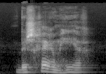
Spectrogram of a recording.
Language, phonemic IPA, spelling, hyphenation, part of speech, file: Dutch, /bəˈsxɛrmˌɦeːr/, beschermheer, be‧scherm‧heer, noun, Nl-beschermheer.ogg
- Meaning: male patron, protector (high-status man offering protection and support of various kinds (e.g. legal aid) to those of lower status; by extension a dignitary affiliated to an organisation)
